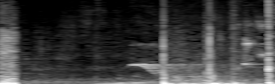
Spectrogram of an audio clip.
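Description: A volleyball being struck hard twice in a large arena, a bit over a second in, the two sharp hits about a third of a second apart.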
